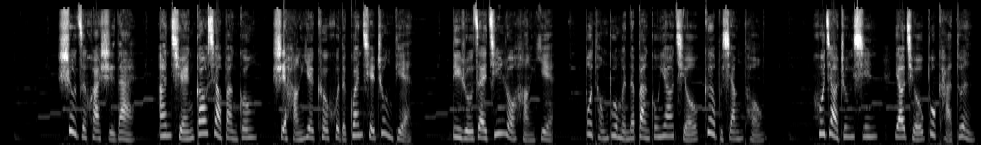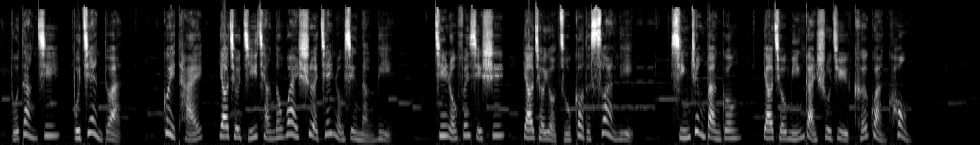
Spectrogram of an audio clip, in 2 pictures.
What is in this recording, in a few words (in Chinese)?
产品介绍甜美轻松安全办公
